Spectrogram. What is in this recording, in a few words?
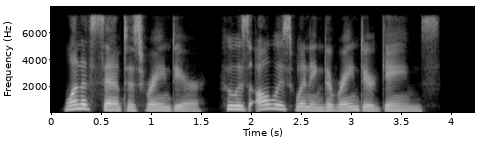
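"prancer", English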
